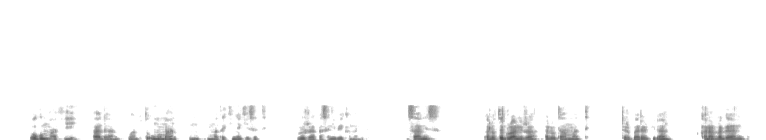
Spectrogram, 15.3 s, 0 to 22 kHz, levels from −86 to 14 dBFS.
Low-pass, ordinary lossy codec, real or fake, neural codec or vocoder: 5.4 kHz; MP3, 32 kbps; fake; vocoder, 22.05 kHz, 80 mel bands, WaveNeXt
